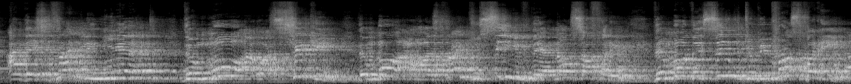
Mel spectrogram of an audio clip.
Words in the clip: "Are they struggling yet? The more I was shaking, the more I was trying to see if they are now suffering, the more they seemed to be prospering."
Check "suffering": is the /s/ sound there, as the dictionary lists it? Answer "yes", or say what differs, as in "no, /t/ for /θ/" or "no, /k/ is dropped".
yes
